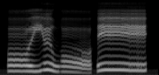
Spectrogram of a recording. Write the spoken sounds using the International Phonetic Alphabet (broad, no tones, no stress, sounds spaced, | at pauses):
ɔː j ø w ɔː | eː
